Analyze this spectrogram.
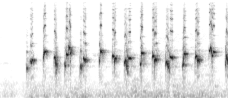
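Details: After a brief silence, a sooty-headed bulbul bursts into fast whistled song used to lure bulbuls into singing, lively notes rising and falling in a steady chattering run.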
